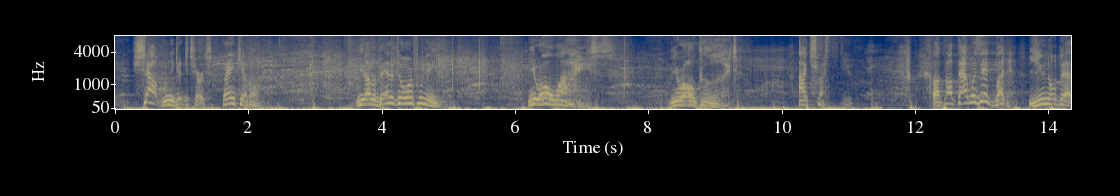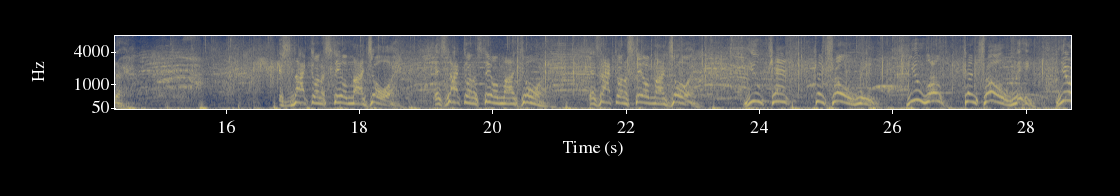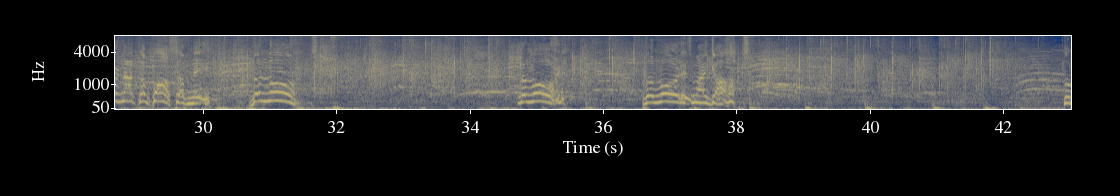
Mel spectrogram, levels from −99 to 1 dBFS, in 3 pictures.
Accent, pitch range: American, 230-310 Hz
